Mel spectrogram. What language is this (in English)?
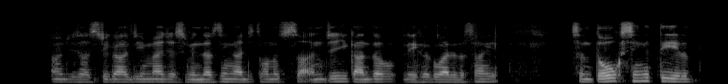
Punjabi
